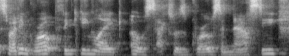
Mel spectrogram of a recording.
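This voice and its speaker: At a moderate pace, a woman speaks in a plain, everyday voice. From US South, Georgia (moved from Taiwan at six). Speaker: industrial designer and entrepreneur. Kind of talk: public talk with slides. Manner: casual, many filler words.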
